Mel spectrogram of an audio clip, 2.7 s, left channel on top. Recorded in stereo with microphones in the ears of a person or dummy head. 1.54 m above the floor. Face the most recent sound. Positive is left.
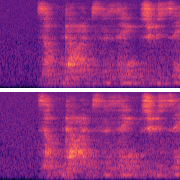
turn(degrees=35)  # may be behind; listen again after turning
